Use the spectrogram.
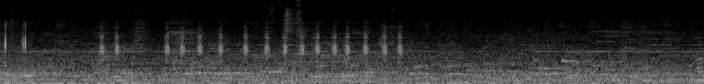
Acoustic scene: cafe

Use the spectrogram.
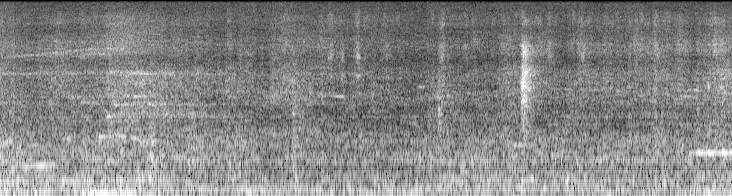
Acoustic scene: bus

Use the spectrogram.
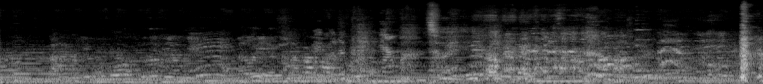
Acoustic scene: crowded indoor space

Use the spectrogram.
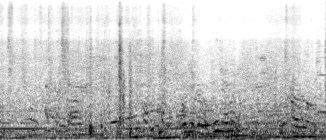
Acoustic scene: bus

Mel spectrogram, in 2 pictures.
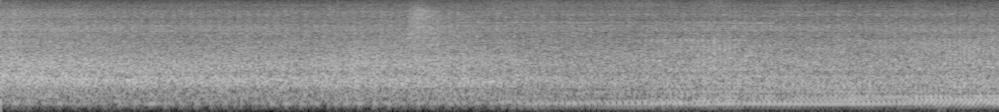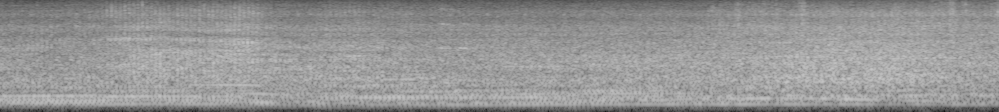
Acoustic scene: street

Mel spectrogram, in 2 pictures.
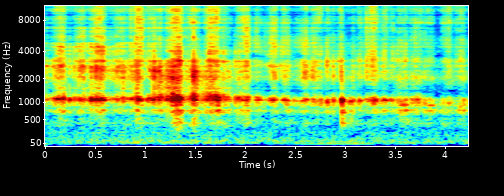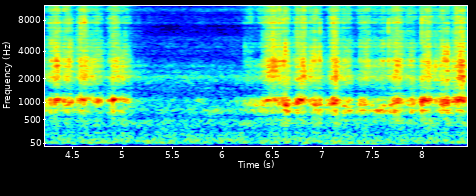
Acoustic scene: restroom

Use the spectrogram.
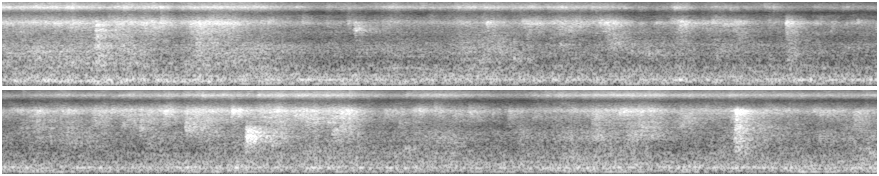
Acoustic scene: restroom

